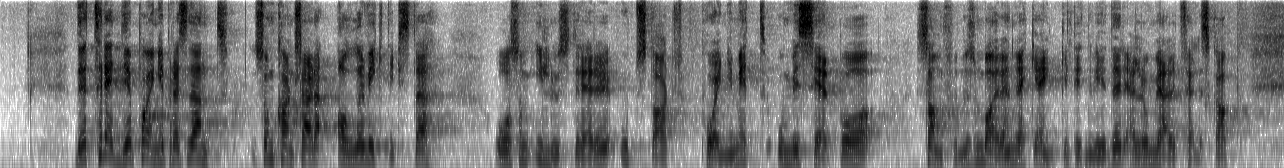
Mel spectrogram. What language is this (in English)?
Norwegian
